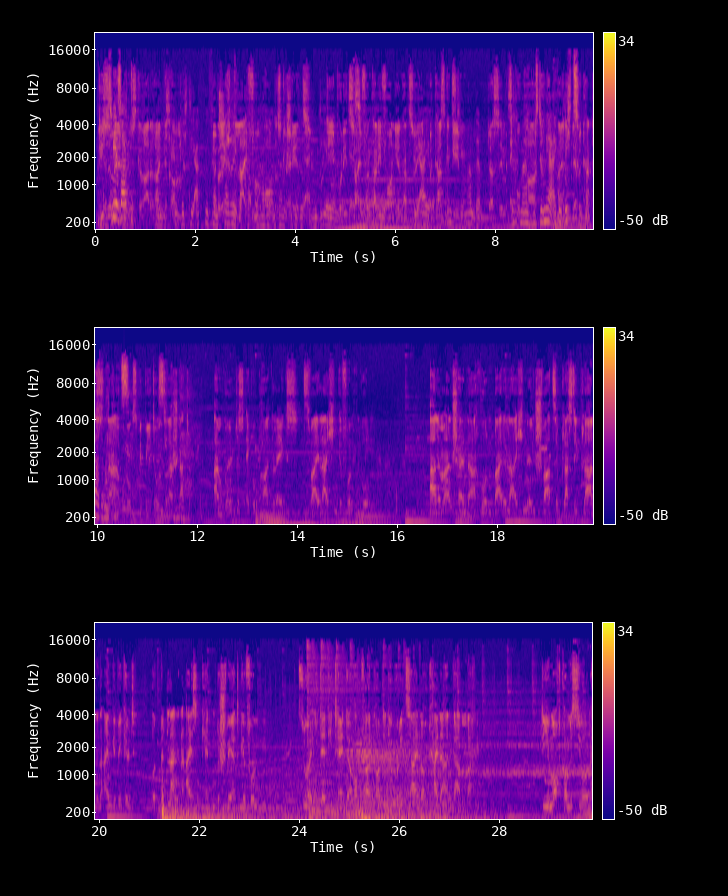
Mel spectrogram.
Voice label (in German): Nachrichtensprecher, Stimmproben; The Flight Attendant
